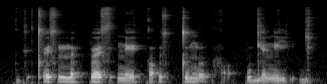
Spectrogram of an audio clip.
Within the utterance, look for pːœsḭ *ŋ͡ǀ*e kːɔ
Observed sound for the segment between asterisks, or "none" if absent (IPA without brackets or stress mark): n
